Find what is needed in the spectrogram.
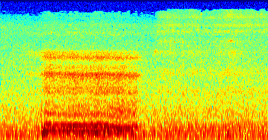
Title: Lulu snores when she dreams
